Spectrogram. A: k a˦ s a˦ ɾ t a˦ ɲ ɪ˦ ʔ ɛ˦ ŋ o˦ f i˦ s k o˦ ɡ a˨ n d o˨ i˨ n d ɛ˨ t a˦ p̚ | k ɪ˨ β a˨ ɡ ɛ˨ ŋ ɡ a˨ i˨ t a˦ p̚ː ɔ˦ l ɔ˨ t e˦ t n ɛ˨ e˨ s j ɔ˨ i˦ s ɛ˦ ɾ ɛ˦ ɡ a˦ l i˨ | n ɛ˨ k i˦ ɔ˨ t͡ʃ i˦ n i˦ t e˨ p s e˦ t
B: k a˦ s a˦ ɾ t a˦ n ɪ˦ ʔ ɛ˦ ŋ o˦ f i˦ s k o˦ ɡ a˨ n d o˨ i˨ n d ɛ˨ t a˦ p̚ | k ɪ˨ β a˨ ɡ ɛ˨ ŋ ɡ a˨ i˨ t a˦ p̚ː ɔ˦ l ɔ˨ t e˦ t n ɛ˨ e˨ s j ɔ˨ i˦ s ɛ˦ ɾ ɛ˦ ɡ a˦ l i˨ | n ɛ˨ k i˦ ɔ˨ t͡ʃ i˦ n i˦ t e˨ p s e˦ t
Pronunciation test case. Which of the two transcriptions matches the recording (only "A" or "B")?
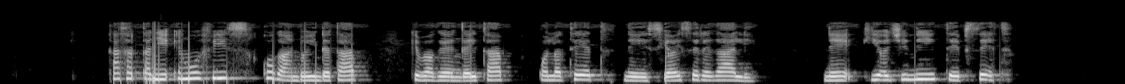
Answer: A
